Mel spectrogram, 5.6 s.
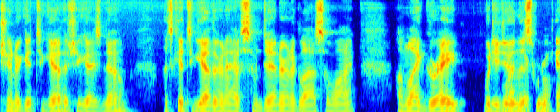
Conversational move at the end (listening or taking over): listening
